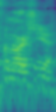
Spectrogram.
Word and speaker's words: Hamartia: Yeah, Jesus of Hamartia.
